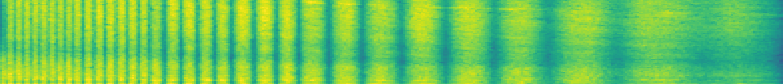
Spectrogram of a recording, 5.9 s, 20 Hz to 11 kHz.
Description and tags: Sweep down - mod. 1
sweeper down cut heavy processed and layered
source file:
digital, experimental, freaky, fx, glitch, lo-fi, loud, noise, sound-design, sound-effect, strange, weird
